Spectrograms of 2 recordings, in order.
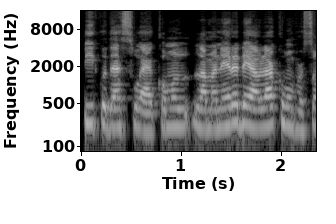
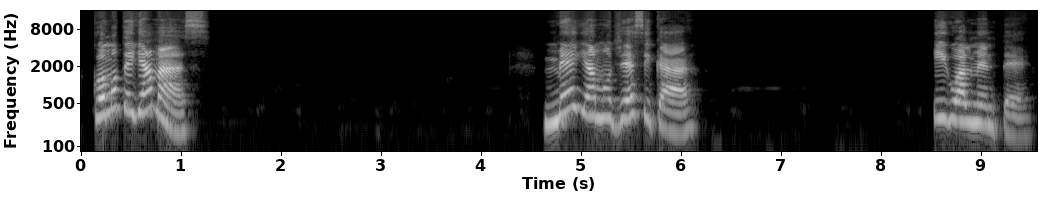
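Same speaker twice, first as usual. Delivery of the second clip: model dialogue; 3 semitones higher, 7 dB louder than usual. Shown as a demonstration. Teacher to students, practice dialogue, loud clear modelling. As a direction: call the question out to the class, slow and clear on the reply. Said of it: "I will ask you the questions".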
